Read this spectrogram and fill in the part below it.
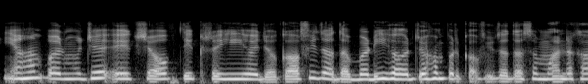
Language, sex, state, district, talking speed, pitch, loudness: Hindi, female, Himachal Pradesh, Shimla, 205 wpm, 250 Hz, -14 LUFS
